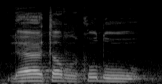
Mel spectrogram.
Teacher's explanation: الراء هنا تقرأ بالتفخيم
